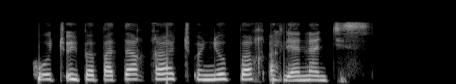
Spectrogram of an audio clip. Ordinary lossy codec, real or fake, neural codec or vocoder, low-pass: AAC, 48 kbps; real; none; 7.2 kHz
